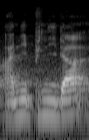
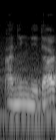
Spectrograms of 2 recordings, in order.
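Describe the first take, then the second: First: The consonant before 'nida' is a p sound. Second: The consonant before 'nida' is an m sound. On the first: The speaker calls it wrong. "Anipnida, c'est pas évident" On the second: The speaker calls it right. "ça devient animnida. Animnida, comme si c'était un M"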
